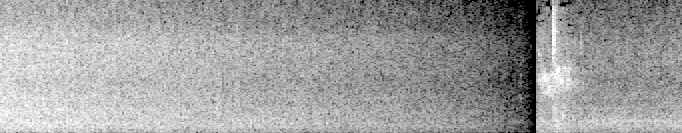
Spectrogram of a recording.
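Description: Steady outdoor background hiss, like wind through garden foliage, fading out gradually over about three seconds. It cuts off to silence for an instant, then a brief short sound and quieter background noise follow as a new shot begins.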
